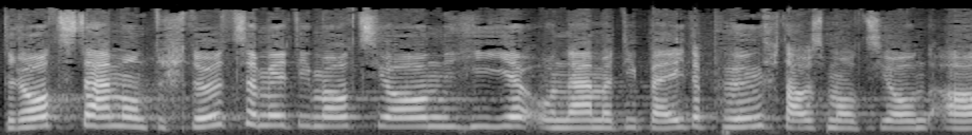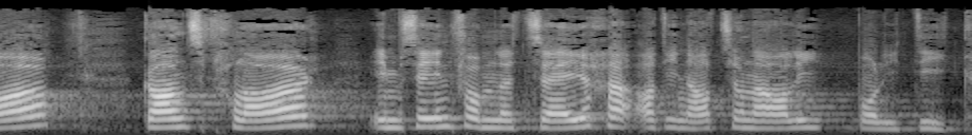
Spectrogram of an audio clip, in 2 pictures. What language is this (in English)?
Swiss German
